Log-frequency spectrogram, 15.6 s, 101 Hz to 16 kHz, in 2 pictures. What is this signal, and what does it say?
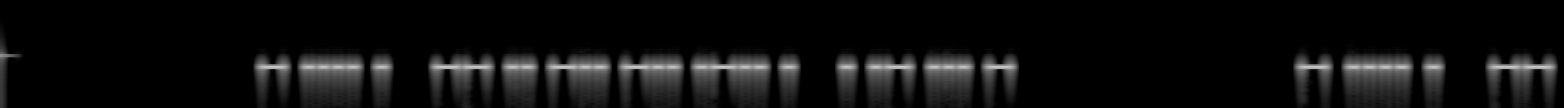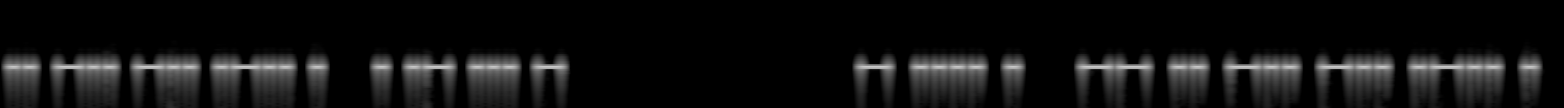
Morse code, heard as a keyed tone, about 31 wpm, 700 Hz. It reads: THE MIDDLE EAST THE MIDDLE EAST THE MIDDLE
